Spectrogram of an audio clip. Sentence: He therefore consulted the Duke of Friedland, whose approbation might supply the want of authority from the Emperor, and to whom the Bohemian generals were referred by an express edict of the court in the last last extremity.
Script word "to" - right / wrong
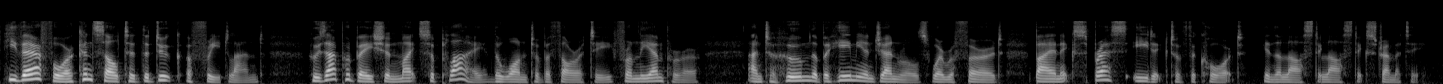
right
